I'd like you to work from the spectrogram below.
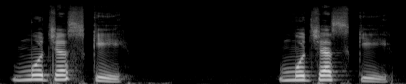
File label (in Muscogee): "mocvske", Muscogee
